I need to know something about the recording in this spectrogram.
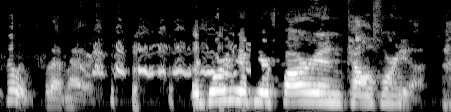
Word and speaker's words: Dougherty: Dougherty is how I, as an American, would pronounce it. But if you're in Ireland, it could be Dougherty. If you want to do the Gaelic version, it could be O'Dougherty, and it could be Dougherty in Boston and Philly, for that matter.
